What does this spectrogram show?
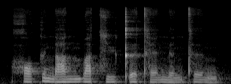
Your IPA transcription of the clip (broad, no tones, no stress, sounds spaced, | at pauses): x ɔ k ʏ n ɾ a n m b a t͡s y kʼ ɘ tʰ ɛ n ɘ n tʰ ɘ ŋ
